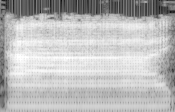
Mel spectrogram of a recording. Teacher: if you say ah you'll notice your tongue goes almost completely flat all the way from the front to the back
